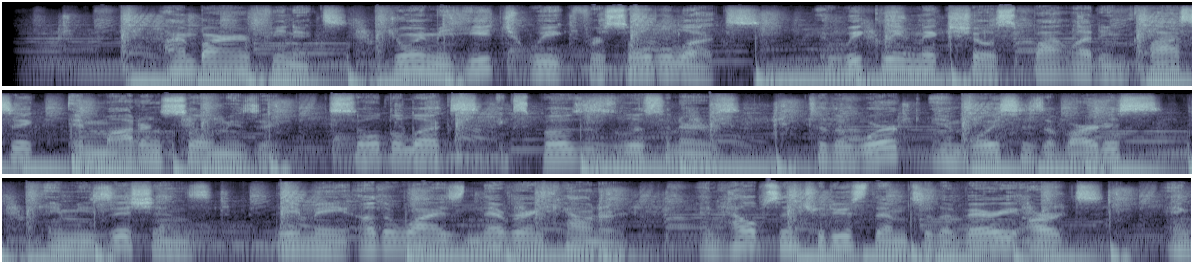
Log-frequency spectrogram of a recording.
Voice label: generic promo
